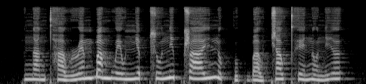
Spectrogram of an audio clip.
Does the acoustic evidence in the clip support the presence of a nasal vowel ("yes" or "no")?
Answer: no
